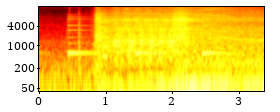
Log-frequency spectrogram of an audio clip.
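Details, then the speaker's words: VW Jetta after spark plug work: starter whirs, engine catches and settles into slightly uneven, lumpy idle with shaking; check engine light still on (not flashing), misfire still present. "oh shaking a little bit check engine light's still on um starting to i can feel it shaking a little bit so it still feels like there's a misfire"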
